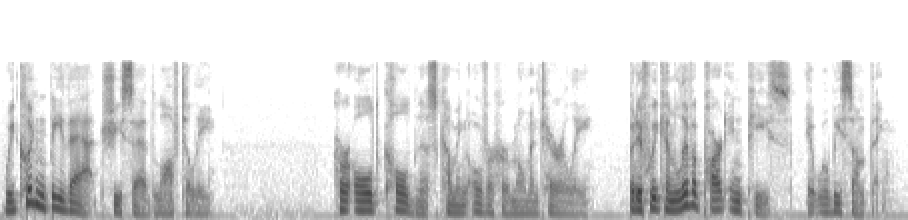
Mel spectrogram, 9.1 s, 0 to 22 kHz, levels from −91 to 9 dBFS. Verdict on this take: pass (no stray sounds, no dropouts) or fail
pass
